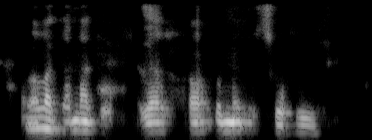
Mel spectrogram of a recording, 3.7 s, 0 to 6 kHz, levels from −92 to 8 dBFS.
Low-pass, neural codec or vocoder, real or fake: 5.4 kHz; codec, 24 kHz, 1.2 kbps, DualCodec; fake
